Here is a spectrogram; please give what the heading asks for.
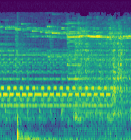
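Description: signal or alarm, telephone ringing

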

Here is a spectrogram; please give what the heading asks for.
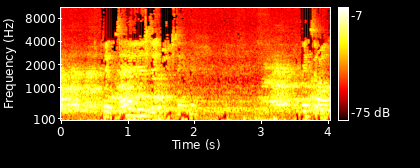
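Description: animal, dogs barking and yipping

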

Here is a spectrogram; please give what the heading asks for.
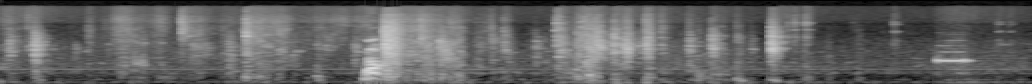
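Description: animal, dog

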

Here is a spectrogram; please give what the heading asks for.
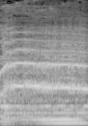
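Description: sound effect, screaming goat sound effect

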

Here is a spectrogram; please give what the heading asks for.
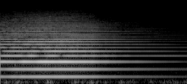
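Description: signal or alarm, air horn blast

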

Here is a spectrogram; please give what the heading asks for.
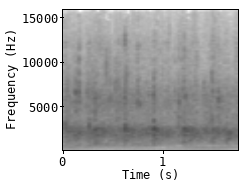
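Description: crowd, audience applauding

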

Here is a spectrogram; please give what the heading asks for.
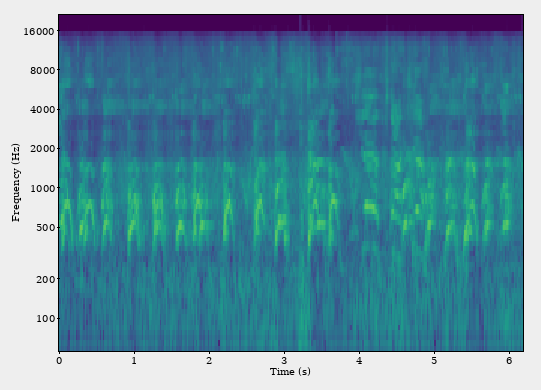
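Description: animal, dogs barking

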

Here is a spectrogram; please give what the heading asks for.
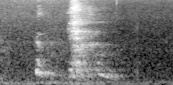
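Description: human body sound, sneeze

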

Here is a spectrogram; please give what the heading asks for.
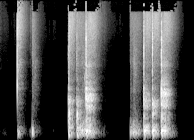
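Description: impact, knocking on a door

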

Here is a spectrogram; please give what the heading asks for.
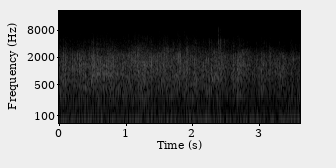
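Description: crowd, audience clapping in praise

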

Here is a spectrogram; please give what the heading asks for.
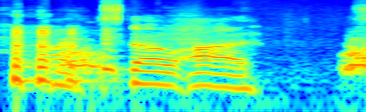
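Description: animal, dog barking

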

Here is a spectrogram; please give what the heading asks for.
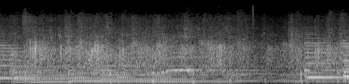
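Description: crowd, audience clapping

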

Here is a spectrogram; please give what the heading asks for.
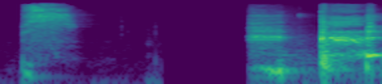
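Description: human body sound, cough

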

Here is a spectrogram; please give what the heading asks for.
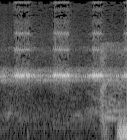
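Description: sound effect, crickets chirping sound effect

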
